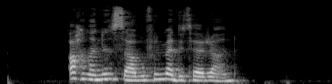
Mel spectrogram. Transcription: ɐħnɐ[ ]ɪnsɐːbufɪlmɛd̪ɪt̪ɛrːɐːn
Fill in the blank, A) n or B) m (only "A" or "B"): A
